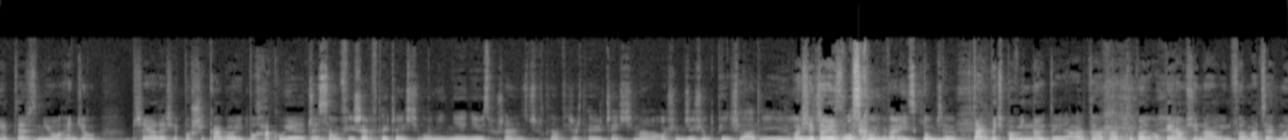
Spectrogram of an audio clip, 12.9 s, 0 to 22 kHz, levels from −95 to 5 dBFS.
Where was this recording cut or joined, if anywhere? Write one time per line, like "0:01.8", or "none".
none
